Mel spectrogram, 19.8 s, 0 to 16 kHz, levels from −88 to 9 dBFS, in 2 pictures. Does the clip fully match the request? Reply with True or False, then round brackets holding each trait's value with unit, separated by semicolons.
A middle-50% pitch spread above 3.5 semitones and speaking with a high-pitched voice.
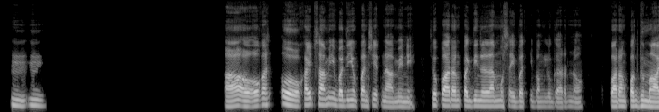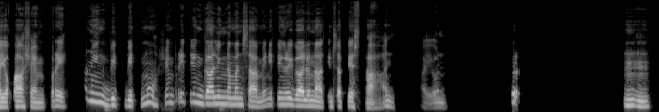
False (4.5 semitones; 140 Hz)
